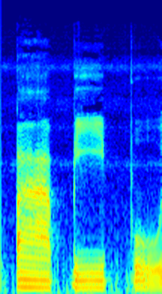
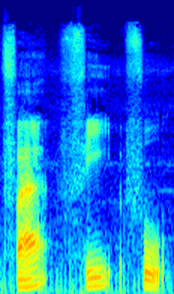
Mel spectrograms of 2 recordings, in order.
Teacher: huruf fa itu salah satu huruf yang memiliki sifat hamas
